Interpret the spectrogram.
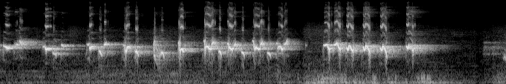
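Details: Sooty-headed bulbul fighting song, a lure so other bulbuls respond; two bursts of rapid bubbly notes, the second after a short pause, fading out before a final note.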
